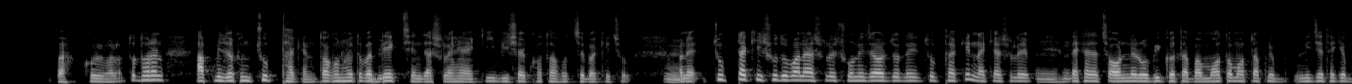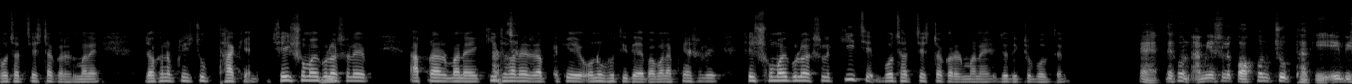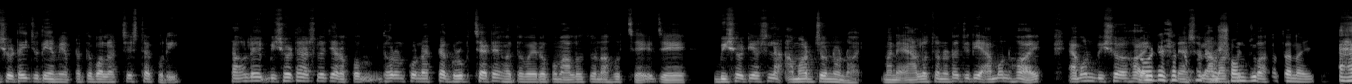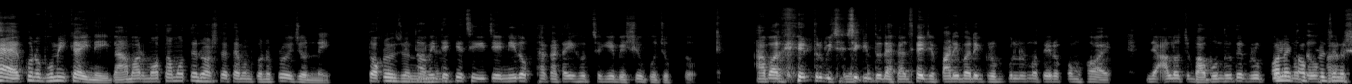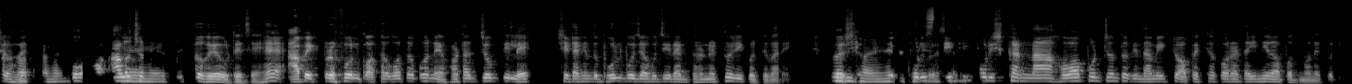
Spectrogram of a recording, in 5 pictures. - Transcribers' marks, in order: laughing while speaking: "ক্ষেত্র বিশেষে কিন্তু দেখা যায় যে"; unintelligible speech
- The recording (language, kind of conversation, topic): Bengali, podcast, গ্রুপ চ্যাটে কখন চুপ থাকবেন, আর কখন কথা বলবেন?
